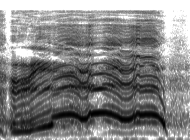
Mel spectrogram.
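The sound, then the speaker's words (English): A person imitates an old cat's eerie, drawn-out howl in the middle of the night: one sustained, wavering yowl that rises in pitch and holds for about a second and a half before cutting off, loud. “They will literally start going, now when you're dead asleep, and you hear a demon in the next room going,”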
